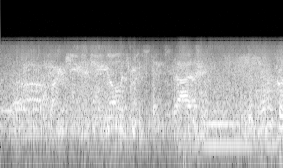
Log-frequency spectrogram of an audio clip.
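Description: A distant station's voice coming in faintly through a CB radio on AM, under a steady hiss of static: a long-distance skip contact that is hard to make out. A low steady hum joins about two-thirds of the way in.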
